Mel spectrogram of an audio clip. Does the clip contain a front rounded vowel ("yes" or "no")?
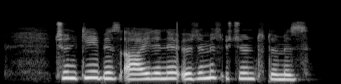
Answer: yes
